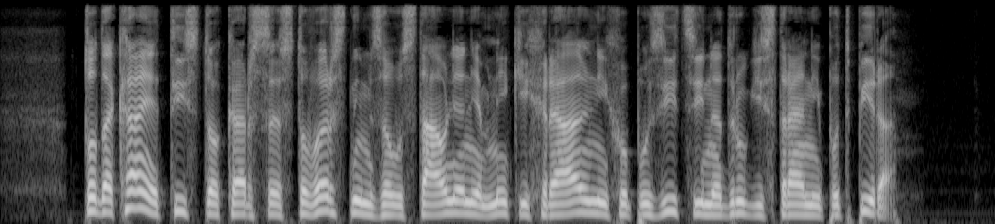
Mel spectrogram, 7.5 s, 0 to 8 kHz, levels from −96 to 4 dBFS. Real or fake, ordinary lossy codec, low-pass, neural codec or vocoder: real; MP3, 64 kbps; 7.2 kHz; none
